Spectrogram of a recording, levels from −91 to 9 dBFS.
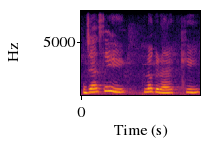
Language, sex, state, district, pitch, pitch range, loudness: Hindi, female, Bihar, West Champaran, 300 Hz, 275-320 Hz, -13 LUFS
